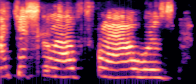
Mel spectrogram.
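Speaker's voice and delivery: put-on high, cute cartoon-style girl voice. Recalling doing all the Smurfs at school, the speaker does a Smurfette voice. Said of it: "So I was doing uh Smurfette".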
